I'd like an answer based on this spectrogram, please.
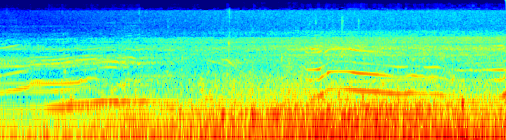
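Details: Whale song recorded from a boat with a homemade amplifying device: long, smooth tonal moans that slide up and down, heard over steady low engine rumble.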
